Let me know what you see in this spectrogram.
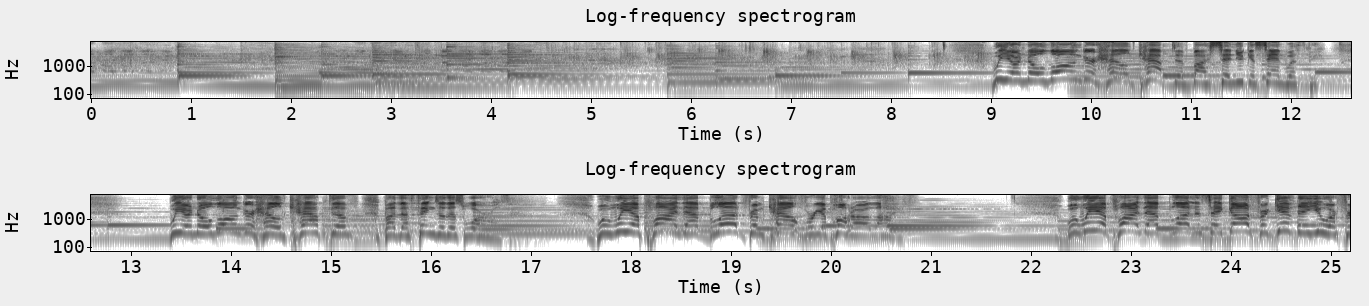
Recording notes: a service recording from Connect Point UPC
